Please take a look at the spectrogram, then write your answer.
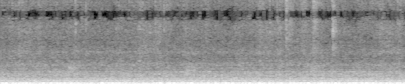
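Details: GE front-load dryer temporarily fixed pending a drum support kit: steady low rumble with a faint even hum, no scraping or thumping, drum turning smoothly on its glides.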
